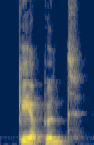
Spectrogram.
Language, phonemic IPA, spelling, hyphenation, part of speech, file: Dutch, /ˈkeːr.pʏnt/, keerpunt, keer‧punt, noun, Nl-keerpunt.ogg
- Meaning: turning point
